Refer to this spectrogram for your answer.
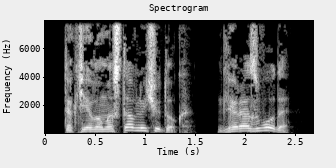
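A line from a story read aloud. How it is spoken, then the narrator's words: Amused grunt. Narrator (Russian): хмыкнул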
